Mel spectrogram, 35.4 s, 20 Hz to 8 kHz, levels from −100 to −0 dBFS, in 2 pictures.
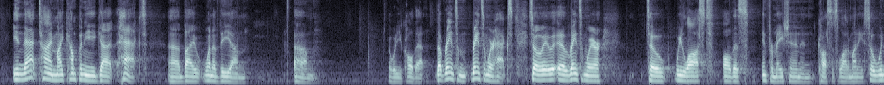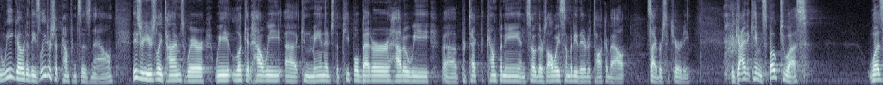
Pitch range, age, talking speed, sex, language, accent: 115-140 Hz, 40-59, 150 wpm, male, English, American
